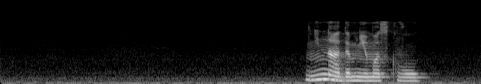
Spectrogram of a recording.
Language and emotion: Russian, angry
